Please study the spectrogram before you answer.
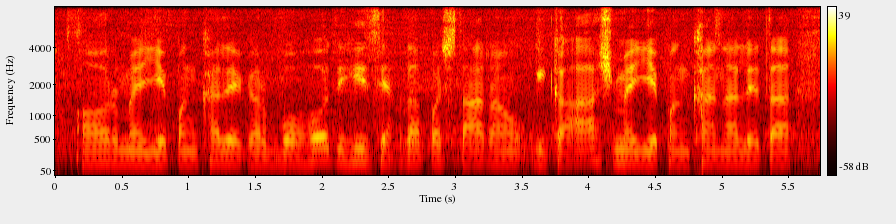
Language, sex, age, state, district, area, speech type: Urdu, male, 30-45, Uttar Pradesh, Gautam Buddha Nagar, urban, spontaneous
